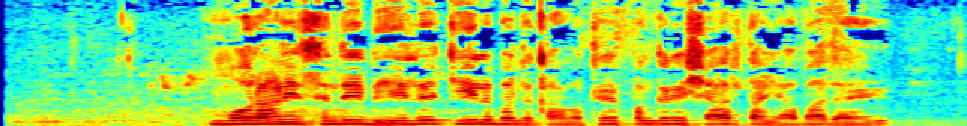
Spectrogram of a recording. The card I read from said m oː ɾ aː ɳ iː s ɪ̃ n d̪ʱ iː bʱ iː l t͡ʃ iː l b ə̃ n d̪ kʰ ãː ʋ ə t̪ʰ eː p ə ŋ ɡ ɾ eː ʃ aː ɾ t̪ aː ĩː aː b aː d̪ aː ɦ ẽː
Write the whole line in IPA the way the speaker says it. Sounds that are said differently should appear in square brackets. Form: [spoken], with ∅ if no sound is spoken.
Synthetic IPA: m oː ɾ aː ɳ iː s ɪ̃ n d̪ʱ iː bʱ iː l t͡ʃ iː l b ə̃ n d̪ kʰ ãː ʋ ə t̪ʰ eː p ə ŋ ɡ ɾ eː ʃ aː ɾ t̪ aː ĩː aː b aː d̪ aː ɦ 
